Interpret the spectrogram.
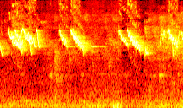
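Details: Lure recording of common iora 'ciak ciak' calls meant to make other birds answer. Four short bursts of quick descending chirps, roughly one per second, are separated by quieter pauses.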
